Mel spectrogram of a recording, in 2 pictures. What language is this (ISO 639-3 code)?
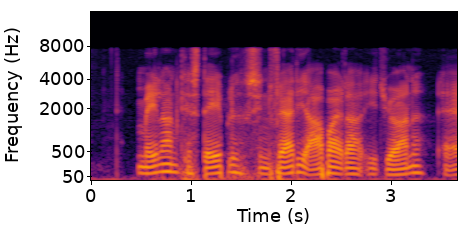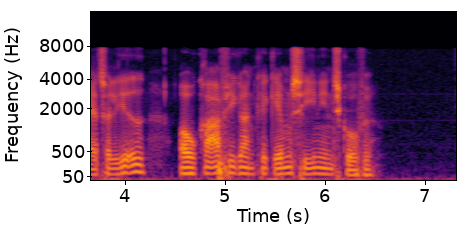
dan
